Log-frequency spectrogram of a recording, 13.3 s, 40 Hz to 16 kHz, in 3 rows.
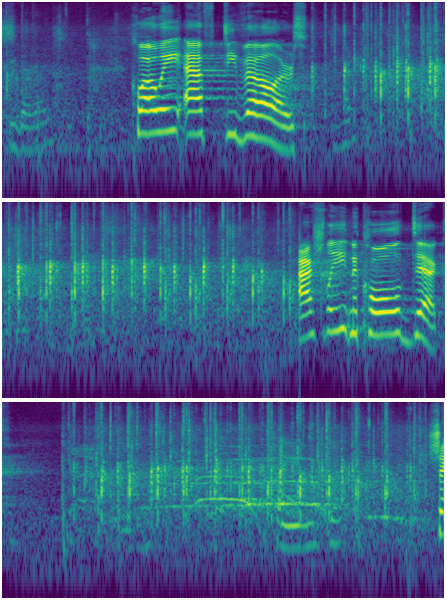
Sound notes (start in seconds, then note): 3.0 applause; 9.5 cheers and applause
